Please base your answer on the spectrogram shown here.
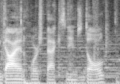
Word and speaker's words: Dolg: on Horseback his name's dog I wanted to call him dog when I was pronouncing this but it's d o l g so my bad it's dog and dog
